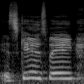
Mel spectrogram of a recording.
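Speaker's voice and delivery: put-on squeaky little kid asking for attention; high kid voice. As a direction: pipe up like a small boy tugging a shirt.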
